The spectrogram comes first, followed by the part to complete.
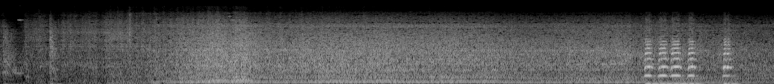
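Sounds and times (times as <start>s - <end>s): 
old telephone company van engine starting and running: 0.0s - 7.7s
short van horn honks: 6.4s - 7.5s.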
